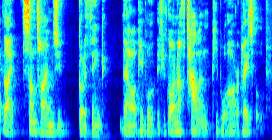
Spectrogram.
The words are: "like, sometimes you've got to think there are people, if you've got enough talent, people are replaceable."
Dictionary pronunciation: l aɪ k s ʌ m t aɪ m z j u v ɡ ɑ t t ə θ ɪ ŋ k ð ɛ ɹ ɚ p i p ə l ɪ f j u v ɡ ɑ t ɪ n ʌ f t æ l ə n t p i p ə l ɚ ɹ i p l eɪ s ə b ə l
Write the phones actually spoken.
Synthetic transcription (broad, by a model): l aɪ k s ʌ m t aɪ m z j u v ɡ ɑ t t ə θ ɪ ŋ k ð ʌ ɹ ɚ p i p ə l ɪ f j u v ɡ ɑ t ɪ n ʌ f t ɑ l ə n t p i p ə l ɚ ɹ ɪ p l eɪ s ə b ə l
